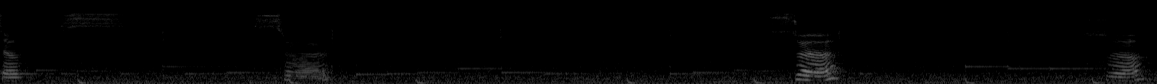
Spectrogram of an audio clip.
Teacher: So if you're American and not from Boston, you'll have to make sure you don't pronounce an R as well, just the vowel sound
